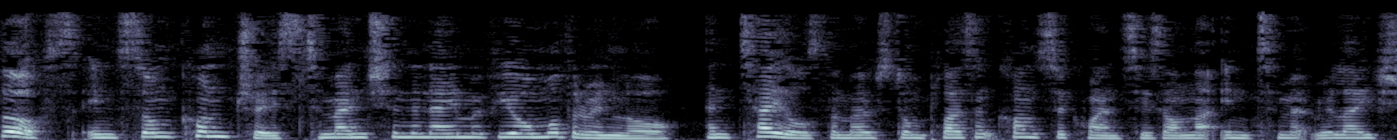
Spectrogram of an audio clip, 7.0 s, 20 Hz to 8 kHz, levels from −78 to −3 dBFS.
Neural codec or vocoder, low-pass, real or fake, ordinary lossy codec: none; 7.2 kHz; real; MP3, 32 kbps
